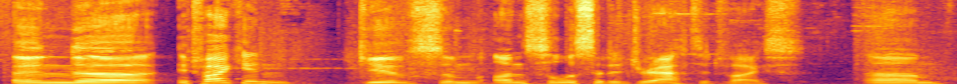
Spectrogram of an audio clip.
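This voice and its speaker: A man giving chatty, joking color commentary on a high school esports match. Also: measured pace, a bit bright. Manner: chatty, joking, laughs often.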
